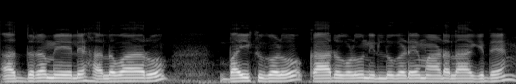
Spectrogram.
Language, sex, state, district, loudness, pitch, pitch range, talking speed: Kannada, male, Karnataka, Bidar, -12 LUFS, 145 Hz, 140-150 Hz, 105 wpm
